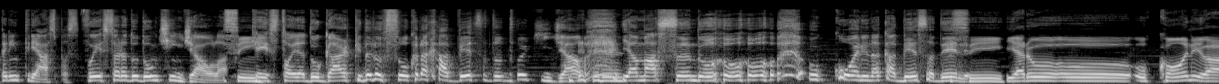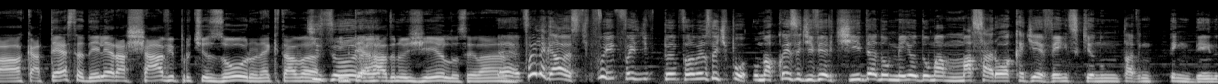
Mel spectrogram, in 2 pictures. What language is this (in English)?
Portuguese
